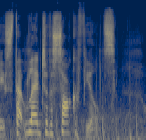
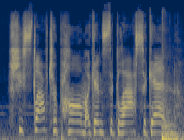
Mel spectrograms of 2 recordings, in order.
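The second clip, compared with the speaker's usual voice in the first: usual speaking voice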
